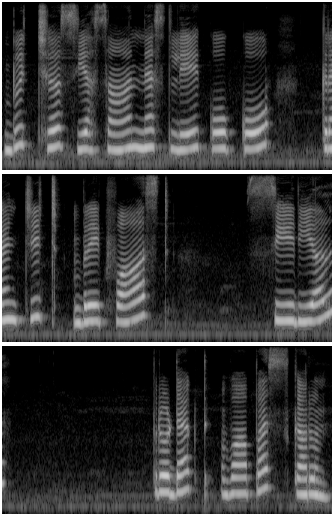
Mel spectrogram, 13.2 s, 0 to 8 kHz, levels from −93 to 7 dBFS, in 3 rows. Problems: none marked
